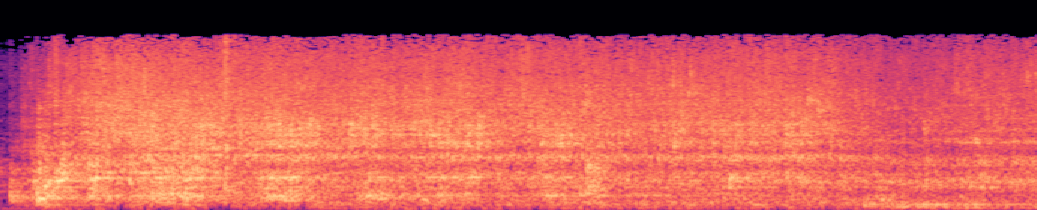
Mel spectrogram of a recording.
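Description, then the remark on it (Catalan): A toilet flushes with a loud, sustained rush of water that swirls and gurgles for several seconds, then eases slightly into a steadier refilling hiss without dying away. “I, i, i ja pots estirar la cadena que, que n'estic n'estic fart del mòbil, de les trucades i, i, i de ser l'únic ton, to que llegeix missatges per, per cap d'any, mentre els altres follen.”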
